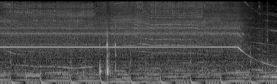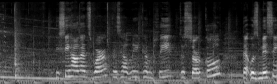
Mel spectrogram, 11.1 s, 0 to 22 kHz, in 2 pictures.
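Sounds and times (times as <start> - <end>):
rotary tool high whine: 0.0 - 8.2.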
